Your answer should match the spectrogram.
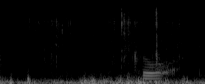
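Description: Footsteps on dry field ground as a person walks, under a steady low rumble of wind on the microphone.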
